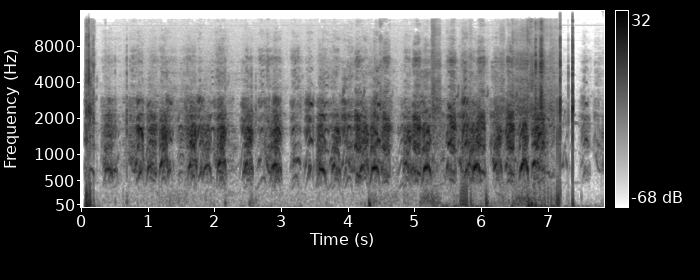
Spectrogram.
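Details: Team of twelve Samoyeds, a mixed team from two kennels, at a 2014 race in Oberndorf, barking and yipping excitedly on the way from the stake-out to the start; dense overlapping high barks and yelps, with a few sharp clicks and knocks.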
